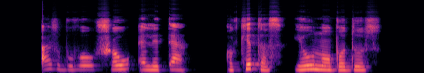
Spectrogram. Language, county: Lithuanian, Kaunas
